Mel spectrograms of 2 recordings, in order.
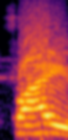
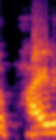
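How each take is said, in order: First: "फाइव" with a true f sound; corrected pronunciation. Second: "फाइव" begun with a puffed ph instead of f; wrong pronunciation. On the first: Teacher models the letter F for pupils, corrected pronunciation. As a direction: open "फाइव" on a clear f. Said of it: "एफ है ना, फाइव". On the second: Teacher shows pupils the error, wrong pronunciation. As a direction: say "फाइव" as "phaiv". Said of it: "इसको फाइव नहीं". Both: Shown as a demonstration.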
